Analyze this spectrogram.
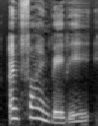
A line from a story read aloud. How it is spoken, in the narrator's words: he murmurs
